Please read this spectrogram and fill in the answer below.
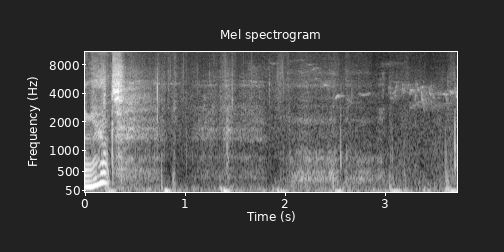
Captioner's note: heavy breathing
